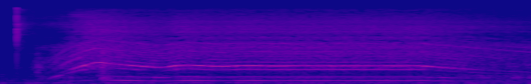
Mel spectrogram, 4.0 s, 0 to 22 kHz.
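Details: Delta DPS-980CB A (76 A) ex-IBM server PSU modified and adjusted to 13.2 V after protecting at 13.8 V: a click, then the fan whirs up to a steady, even hum and winds down; normal fan run.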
